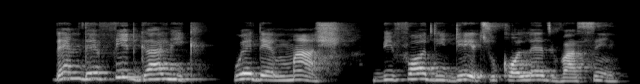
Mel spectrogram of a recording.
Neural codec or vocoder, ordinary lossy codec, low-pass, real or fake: codec, 16 kHz, 4 kbps, X-Codec, HuBERT features, trained on balanced general audio; none; 7.2 kHz; fake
